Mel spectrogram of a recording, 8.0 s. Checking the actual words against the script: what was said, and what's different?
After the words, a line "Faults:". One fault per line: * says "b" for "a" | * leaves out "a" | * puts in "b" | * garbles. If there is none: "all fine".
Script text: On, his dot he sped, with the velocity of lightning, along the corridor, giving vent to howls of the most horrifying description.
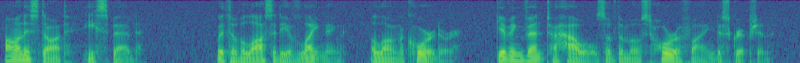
On, his dot he sped, with the velocity of lightning, along the corridor, giving vent to howls of the most horrifying description.
Faults:
all fine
